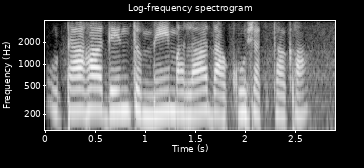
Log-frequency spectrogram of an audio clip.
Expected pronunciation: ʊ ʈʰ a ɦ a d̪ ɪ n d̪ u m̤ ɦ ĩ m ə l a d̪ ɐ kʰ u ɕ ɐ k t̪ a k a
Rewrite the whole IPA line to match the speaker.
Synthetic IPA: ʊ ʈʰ a ɦ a d̪ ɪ n t̪ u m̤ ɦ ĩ m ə l a d̪ a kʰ u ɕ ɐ k t̪ a k a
